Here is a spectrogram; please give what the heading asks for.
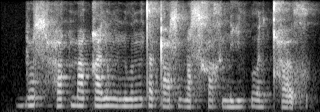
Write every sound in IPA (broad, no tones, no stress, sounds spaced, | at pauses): b u sˤ h o q m o q ə l o ŋ n u ŋ tˤ ə ʈ ɔ sˤ ŋ ə sˤ x ɔ x n̪ i l ɠ o l qʰ o x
